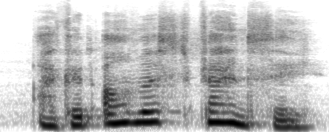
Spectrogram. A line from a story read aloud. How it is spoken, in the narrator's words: she said anxiously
